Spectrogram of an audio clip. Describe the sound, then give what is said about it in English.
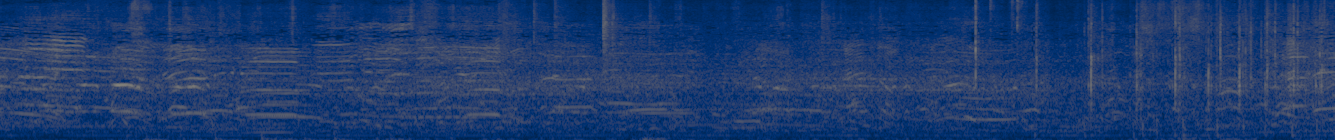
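Players in the visitors' dugout shout and chatter during a James Clemens vs. Athens baseball game, a continuous mix of overlapping raised voices. “You can kind of hear all the noise. That tends to be from the visitor dugout.”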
